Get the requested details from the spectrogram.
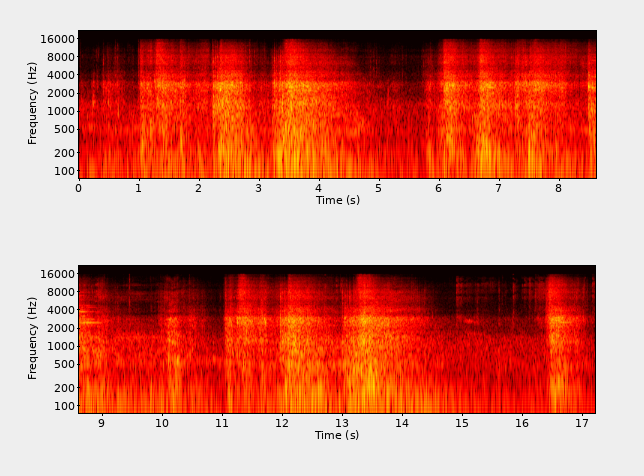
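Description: Metal blades clash and scrape in a sword fight.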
